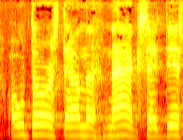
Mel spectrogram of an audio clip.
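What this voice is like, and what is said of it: Vague put-on accent. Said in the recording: “I don't know what accent that was going to be.”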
